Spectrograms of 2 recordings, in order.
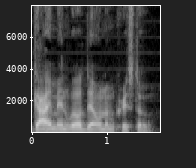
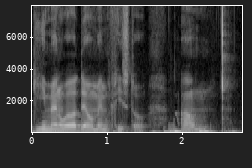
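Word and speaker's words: Guy-Manuel de Homem-Christo: Yeezus, produced in part by Travis himself and Guy Manuel de Onam Cristo. Hope I said that right. No, I still fucked it up. It's pronounced Guy Manuel de Onam Cristo.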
